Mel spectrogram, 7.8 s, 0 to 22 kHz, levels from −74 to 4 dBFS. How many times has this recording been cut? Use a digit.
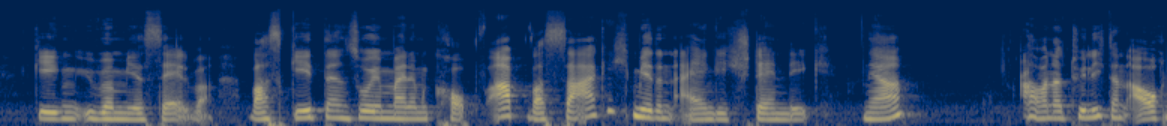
0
